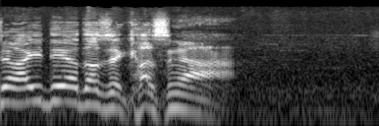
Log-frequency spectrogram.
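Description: A man speaks with animation, close up.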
